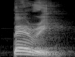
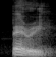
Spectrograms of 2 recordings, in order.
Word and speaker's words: berry: And the next word is berry, berry, with a softer B sound.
